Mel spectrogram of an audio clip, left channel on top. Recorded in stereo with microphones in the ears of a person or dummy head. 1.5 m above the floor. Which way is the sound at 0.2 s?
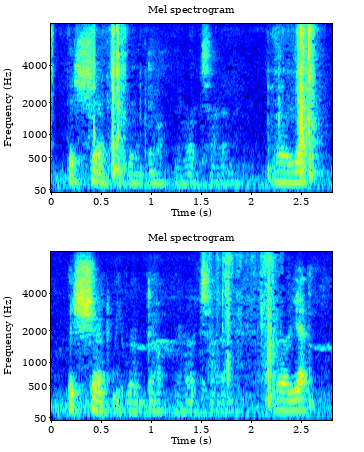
40° right (ahead or behind).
